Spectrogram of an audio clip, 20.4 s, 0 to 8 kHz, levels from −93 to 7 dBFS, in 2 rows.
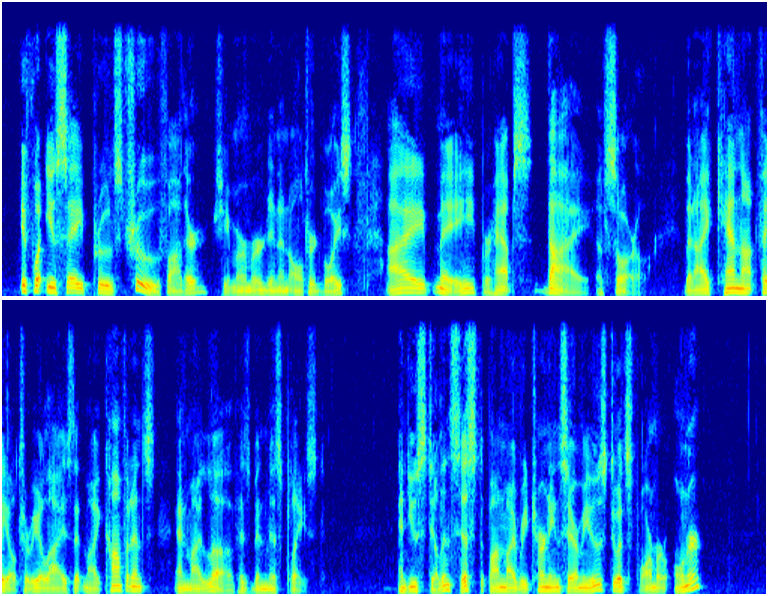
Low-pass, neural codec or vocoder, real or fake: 7.2 kHz; none; real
